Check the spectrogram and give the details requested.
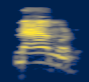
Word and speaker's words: memory: memory, memory. memory, memory. memory. memory. 그쵸? 이렇게 발음된다는 거죠.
